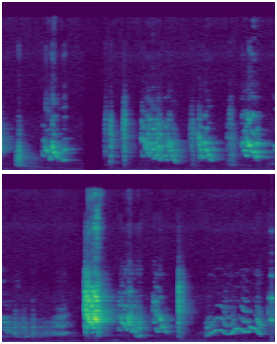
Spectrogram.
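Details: Budgerigar heard natural and unedited, mixing scratchy chatter, buzzy notes and one loud squeak, then closing with a wavering, warbled whistle that rises and falls.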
